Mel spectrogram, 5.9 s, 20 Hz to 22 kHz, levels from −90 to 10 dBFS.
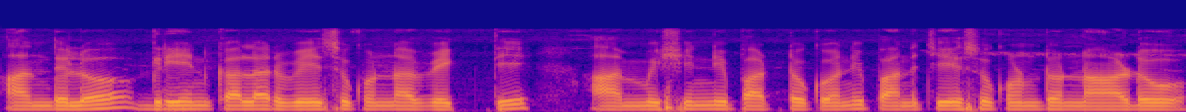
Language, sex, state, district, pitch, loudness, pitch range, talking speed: Telugu, male, Telangana, Mahabubabad, 125 Hz, -16 LUFS, 120-130 Hz, 110 wpm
